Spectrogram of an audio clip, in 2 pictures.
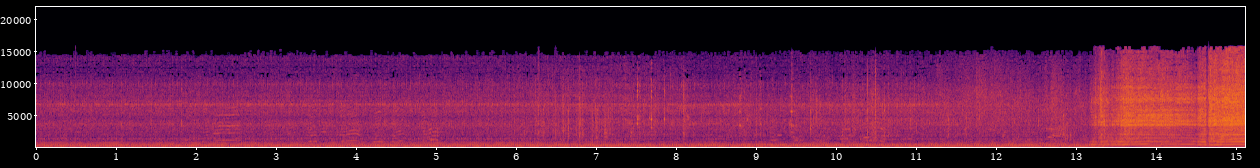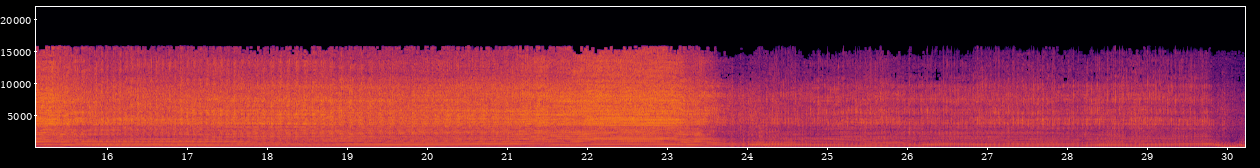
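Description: Portable fire pump engine idling steadily, then revved up hard about halfway through and held at high revs for roughly ten seconds with a loud hiss alongside, while it drives water through the attack hoses. The revs then drop and waver, and rise again briefly near the end.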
